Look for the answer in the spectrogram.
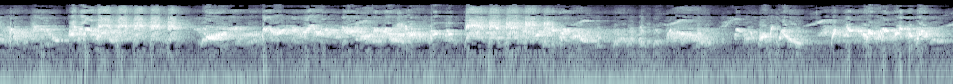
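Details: An albino red-whiskered bulbul in energetic song, pouring out rapid chirps and buzzy twitters in overlapping bursts, with a few sharper rising whistled notes toward the end and a faint low hum behind.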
